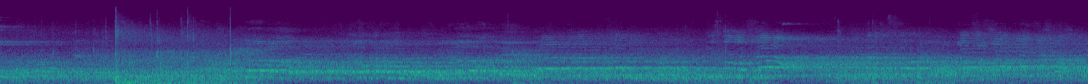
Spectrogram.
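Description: Futsal ball being kicked and struck on a sports hall court, with several sharp thuds about a second in. Players call out in the echoing hall throughout.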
